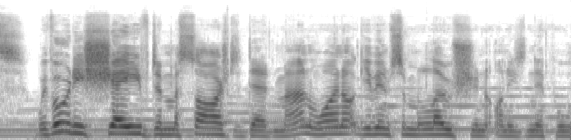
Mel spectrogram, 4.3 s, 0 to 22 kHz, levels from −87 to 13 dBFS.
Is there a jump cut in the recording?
no; 0 cuts

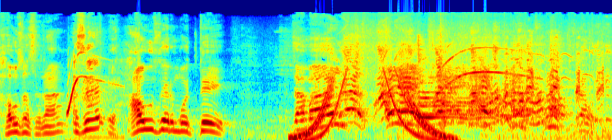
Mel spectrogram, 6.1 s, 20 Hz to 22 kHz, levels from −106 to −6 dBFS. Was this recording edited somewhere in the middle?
yes; 1 cut; at 2.2 s

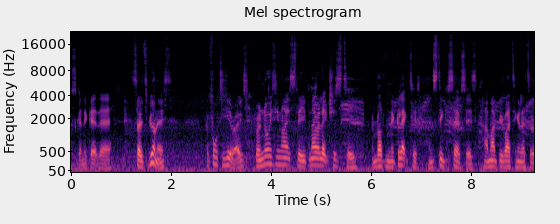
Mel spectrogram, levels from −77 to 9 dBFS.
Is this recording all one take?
no; 3 cuts; at 1.2 s, 3.6 s, 8.2 s

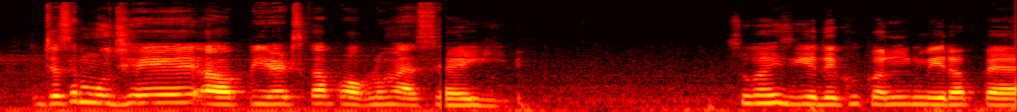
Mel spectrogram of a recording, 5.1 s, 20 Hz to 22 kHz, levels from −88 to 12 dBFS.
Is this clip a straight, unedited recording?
no; 1 cut; at 2.2 s

